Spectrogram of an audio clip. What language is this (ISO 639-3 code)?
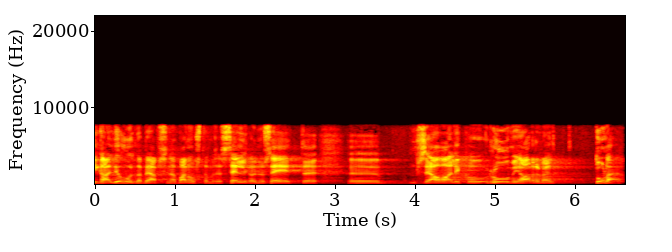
est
